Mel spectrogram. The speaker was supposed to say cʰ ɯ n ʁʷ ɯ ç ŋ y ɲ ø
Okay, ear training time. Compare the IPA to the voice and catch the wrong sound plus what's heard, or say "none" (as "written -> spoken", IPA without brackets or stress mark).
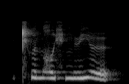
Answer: ɲ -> j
